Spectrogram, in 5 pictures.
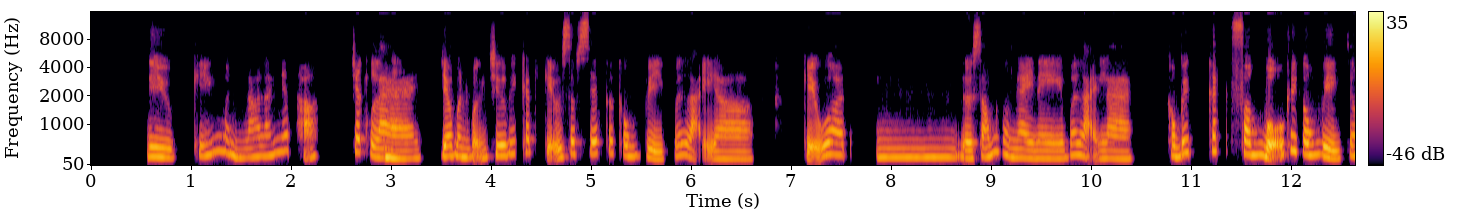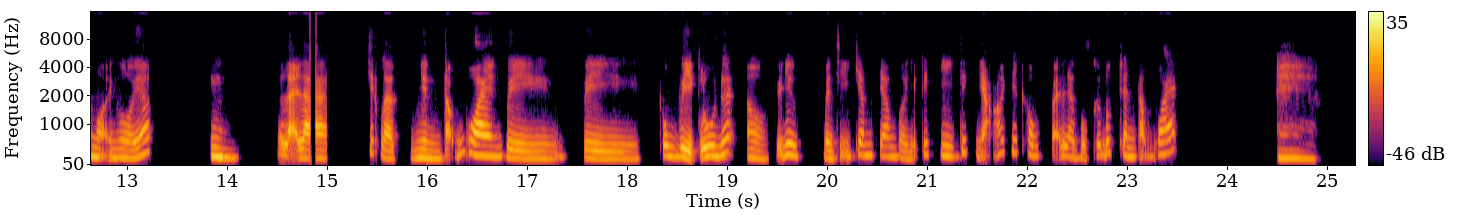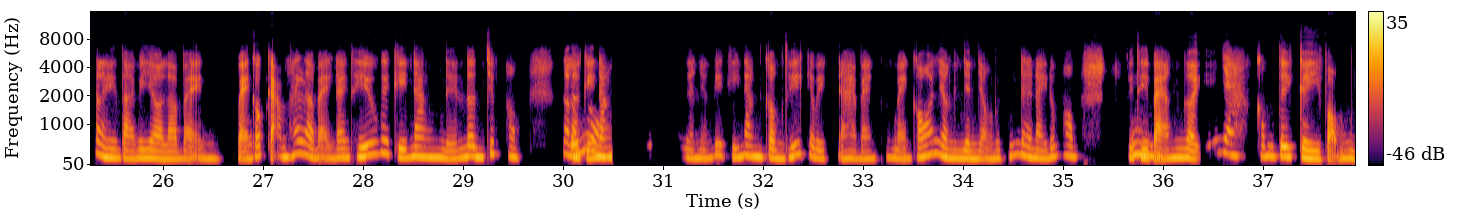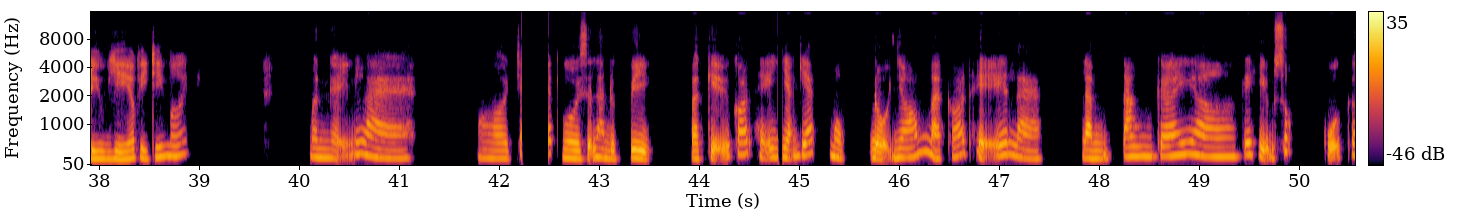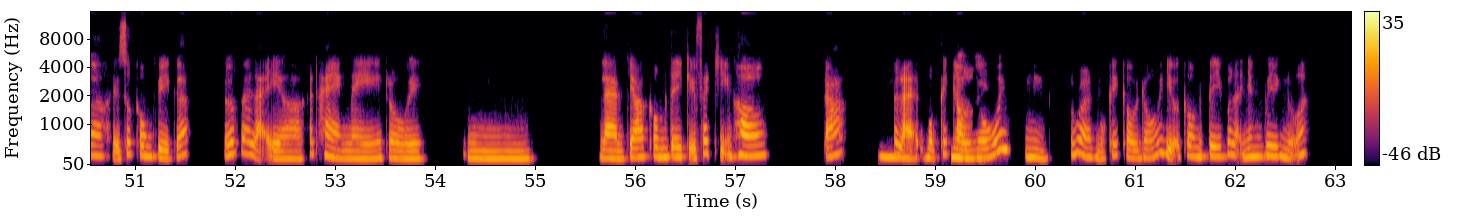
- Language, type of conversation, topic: Vietnamese, advice, Bạn nên chuẩn bị như thế nào cho buổi phỏng vấn thăng chức?
- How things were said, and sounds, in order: other background noise; "luôn" said as "lun"; tapping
